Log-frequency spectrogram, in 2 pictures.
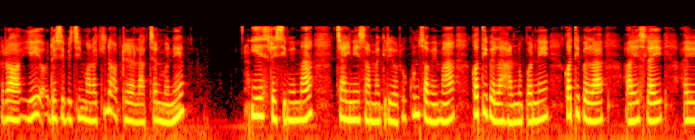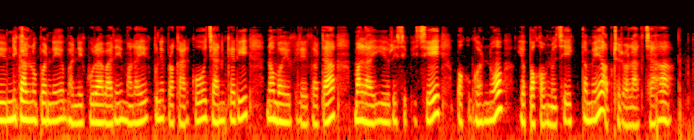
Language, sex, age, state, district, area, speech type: Nepali, female, 60+, West Bengal, Darjeeling, rural, spontaneous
